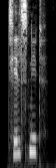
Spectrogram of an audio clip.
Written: tilsnit

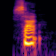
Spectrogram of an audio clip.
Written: sang

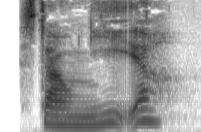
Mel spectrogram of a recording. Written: stagnere

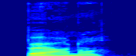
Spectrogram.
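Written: børner

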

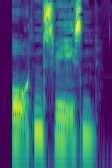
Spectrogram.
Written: ordensvæsen

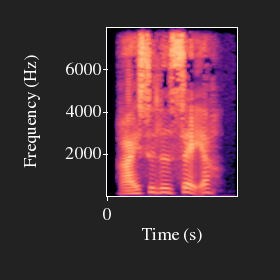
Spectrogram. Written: REJSELEDSAGER

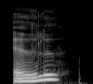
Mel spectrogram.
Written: adled

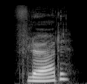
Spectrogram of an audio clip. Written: FLIRTEDES

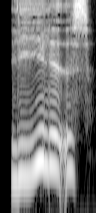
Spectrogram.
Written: ligeledes

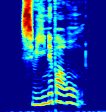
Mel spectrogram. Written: svinebaron

